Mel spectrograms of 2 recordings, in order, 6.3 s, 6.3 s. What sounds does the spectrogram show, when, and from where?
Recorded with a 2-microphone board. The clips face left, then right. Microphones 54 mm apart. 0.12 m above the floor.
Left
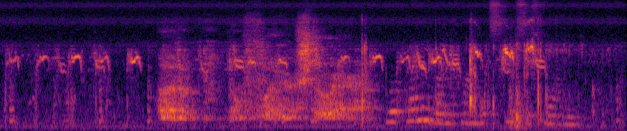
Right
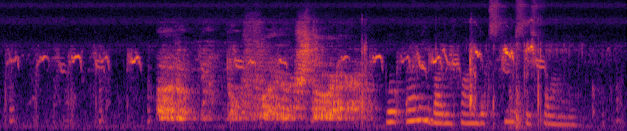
1.6 s laughter: 55° right (ahead or behind), 8.5 m
3.9 s a woman speaking: 70° right (ahead or behind), 5 m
